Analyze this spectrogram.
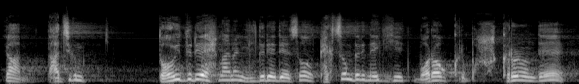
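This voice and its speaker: Man doing a mild old priest father, soft and coaxing, a little high, lively lilt, church-hall echo. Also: fairly quick, breathy edge, exaggerated voice. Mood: gentle pleading.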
